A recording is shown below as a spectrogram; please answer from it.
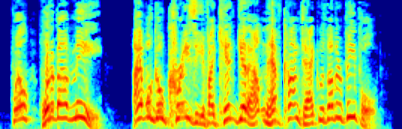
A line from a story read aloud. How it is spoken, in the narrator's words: She yells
